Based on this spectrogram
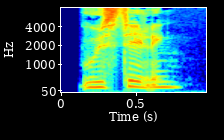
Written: udstilling

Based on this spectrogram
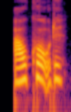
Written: afkorte

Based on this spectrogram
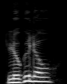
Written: lukkelov

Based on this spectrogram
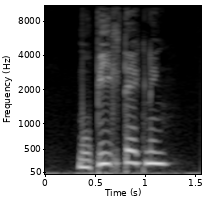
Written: mobildækning

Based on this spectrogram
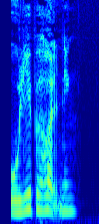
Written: oliebeholdning

